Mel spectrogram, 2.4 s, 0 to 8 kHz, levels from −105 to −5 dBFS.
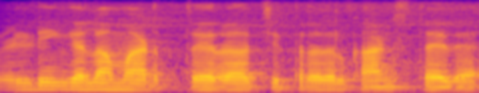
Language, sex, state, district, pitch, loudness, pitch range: Kannada, male, Karnataka, Shimoga, 110 Hz, -18 LUFS, 105-110 Hz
